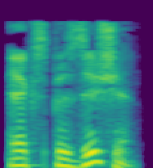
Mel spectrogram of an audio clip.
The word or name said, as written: exposition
